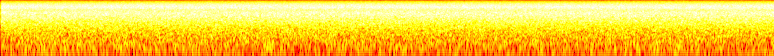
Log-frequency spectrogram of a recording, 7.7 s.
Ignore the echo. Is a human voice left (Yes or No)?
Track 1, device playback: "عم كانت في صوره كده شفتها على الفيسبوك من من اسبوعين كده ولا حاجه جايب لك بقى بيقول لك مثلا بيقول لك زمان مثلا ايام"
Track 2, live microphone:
No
